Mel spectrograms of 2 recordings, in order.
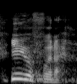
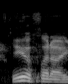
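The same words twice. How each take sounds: First: Loud, high, firm declaration; emphatic. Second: Said in the usual way. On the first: Real, not acted. To the interviewer, correcting his wording: emphatic. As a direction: plant it hard: I live abroad. Answers question about leaving Cuba.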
